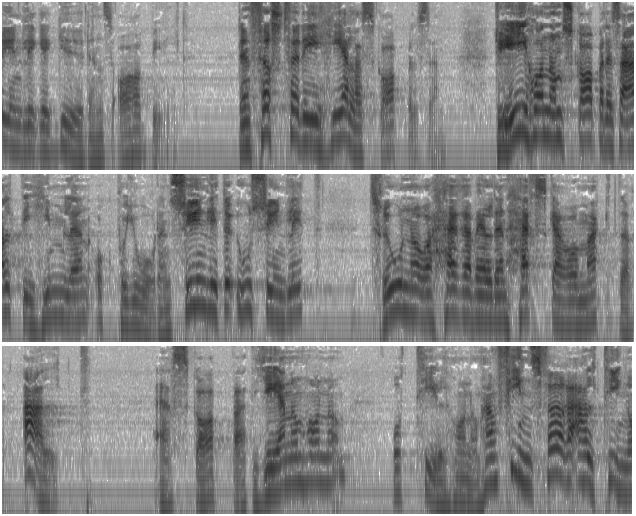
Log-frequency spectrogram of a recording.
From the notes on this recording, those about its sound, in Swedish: Inspelad i Betlehemskyrkan i Stockholm.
